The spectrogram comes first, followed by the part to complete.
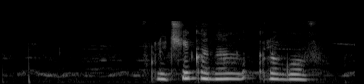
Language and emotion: Russian, neutral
